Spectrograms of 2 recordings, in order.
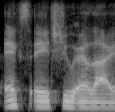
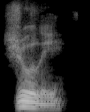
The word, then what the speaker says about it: Xhuli: And today I learned that XHULI is pronounced Xhuli. I had Xhuli in my head, That's right. – Apparently I was wrong.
